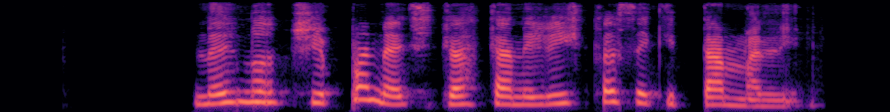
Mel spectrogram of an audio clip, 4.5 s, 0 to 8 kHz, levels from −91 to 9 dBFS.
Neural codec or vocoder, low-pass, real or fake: codec, 44.1 kHz, 1.7 kbps, Pupu-Codec; 7.2 kHz; fake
